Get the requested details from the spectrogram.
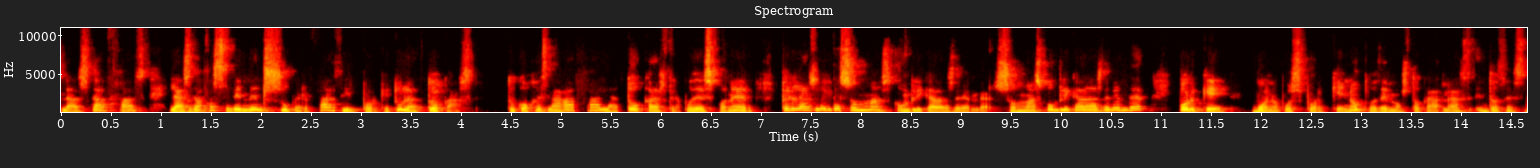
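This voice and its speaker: Lively Spanish woman giving a webinar lecture. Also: sits low, breathy edge. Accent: Spanish from Spain. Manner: lively teacher with asides and sound effects. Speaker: optics sales trainer.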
